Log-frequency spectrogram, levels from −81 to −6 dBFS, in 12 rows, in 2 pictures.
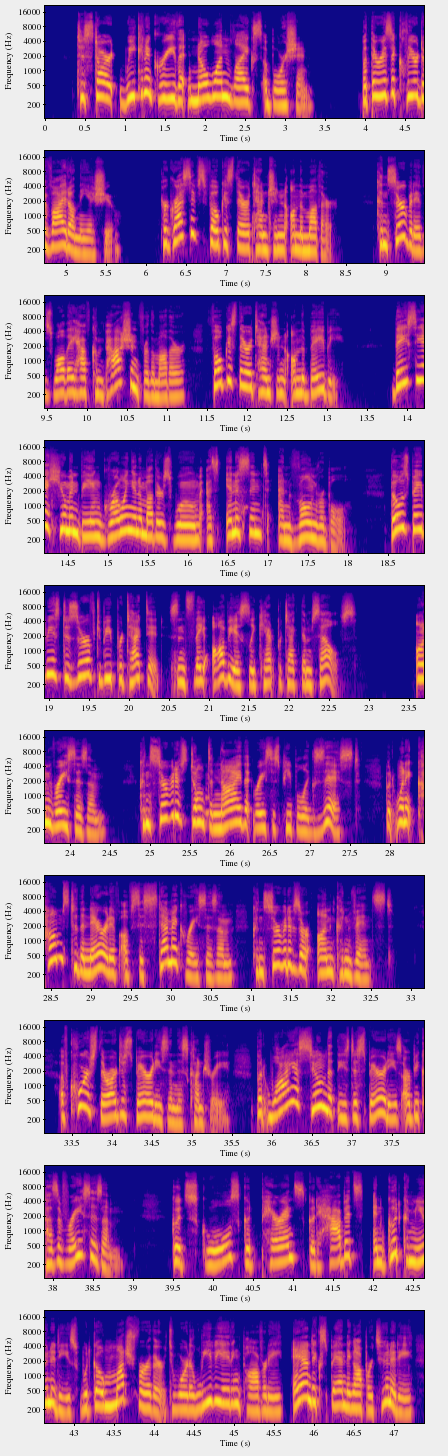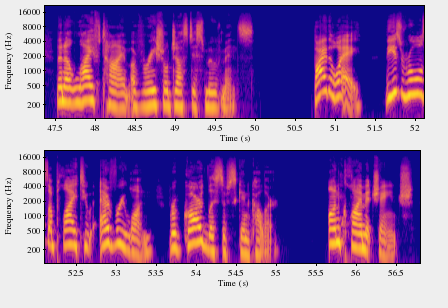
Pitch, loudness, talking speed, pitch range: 230 Hz, -19 LUFS, 155 wpm, 200-280 Hz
